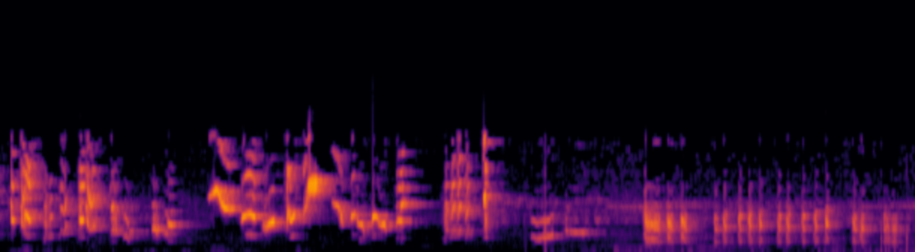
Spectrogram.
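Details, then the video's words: Orange-headed thrush singing a rich varied song to stimulate other birds: tumbling whistled and chirped notes, then a long, fast, rattling series of repeated harsh notes. "pancingan ampuh! punglor kembang | merangsang burung cepat gacor"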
